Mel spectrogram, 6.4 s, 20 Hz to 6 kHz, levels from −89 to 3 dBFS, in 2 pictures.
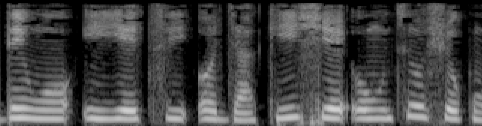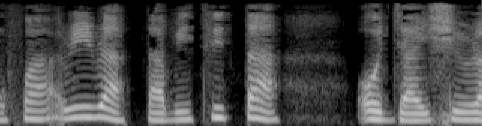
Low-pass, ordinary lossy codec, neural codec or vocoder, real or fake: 5.4 kHz; MP3, 24 kbps; none; real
